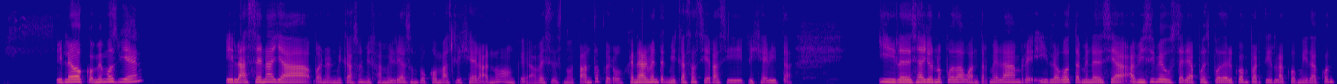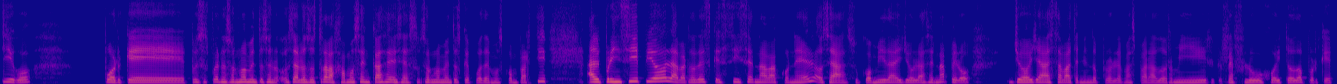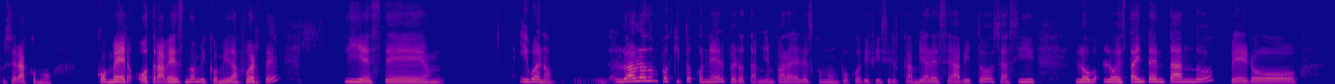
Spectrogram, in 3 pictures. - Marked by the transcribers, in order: none
- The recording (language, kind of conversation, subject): Spanish, advice, ¿Cómo podemos manejar las peleas en pareja por hábitos alimenticios distintos en casa?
